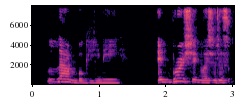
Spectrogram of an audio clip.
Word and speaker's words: Lamborghini: But in British English it is poss Lamborghini. Lamborghini.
